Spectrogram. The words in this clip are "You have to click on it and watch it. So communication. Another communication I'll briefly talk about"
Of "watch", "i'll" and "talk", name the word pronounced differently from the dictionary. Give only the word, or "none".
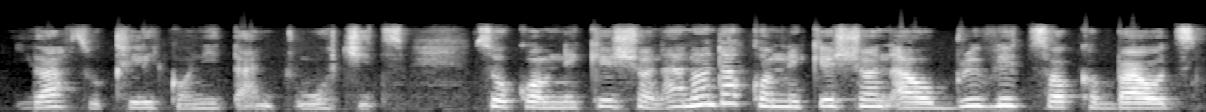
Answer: i'll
